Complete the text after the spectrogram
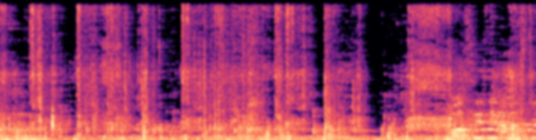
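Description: Footsteps tread steadily on a paved street.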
